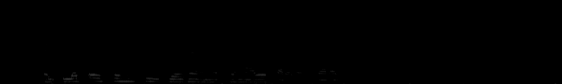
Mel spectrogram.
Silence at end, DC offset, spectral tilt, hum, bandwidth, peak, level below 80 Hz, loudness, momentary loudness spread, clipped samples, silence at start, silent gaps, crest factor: 0 s; under 0.1%; -5.5 dB/octave; none; 15 kHz; -52 dBFS; -88 dBFS; -68 LUFS; 3 LU; under 0.1%; 0.05 s; none; 20 dB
